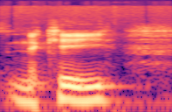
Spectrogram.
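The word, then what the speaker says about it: Nahki: was agreed this one Nikki wells that is how you pronounce it it's not Mackay it's Nikki he is coming in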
